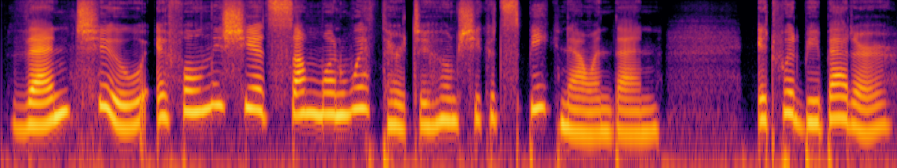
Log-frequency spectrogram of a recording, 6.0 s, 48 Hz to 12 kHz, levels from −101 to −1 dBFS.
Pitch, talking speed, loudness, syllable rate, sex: 240 Hz, 220 wpm, -19 LUFS, 4.8 syllables/s, female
